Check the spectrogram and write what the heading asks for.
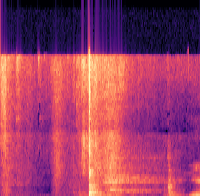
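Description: A sharp metallic click about a second in, with a short ring after it, from handling the metal can of tung oil.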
